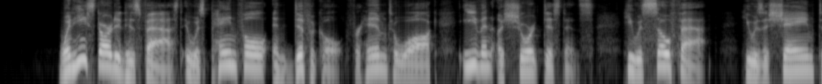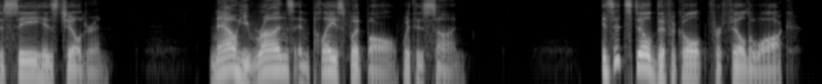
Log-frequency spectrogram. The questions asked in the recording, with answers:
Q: Is it still difficult for Phil to walk?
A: No, it's not difficult for Phil to walk.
